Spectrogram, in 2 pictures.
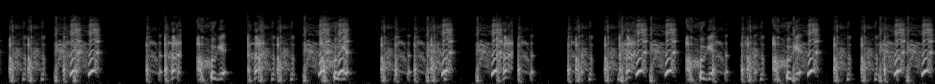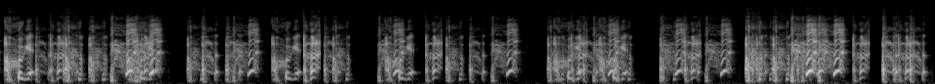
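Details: Sustained coughing fit of about 25 harsh, dry coughs in quick bursts with brief pauses.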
